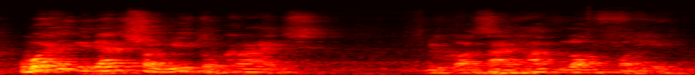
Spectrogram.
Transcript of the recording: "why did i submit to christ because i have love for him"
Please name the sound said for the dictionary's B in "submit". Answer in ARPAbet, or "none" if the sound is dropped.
none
